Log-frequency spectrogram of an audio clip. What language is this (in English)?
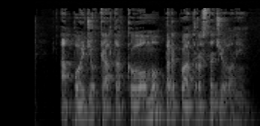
Italian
